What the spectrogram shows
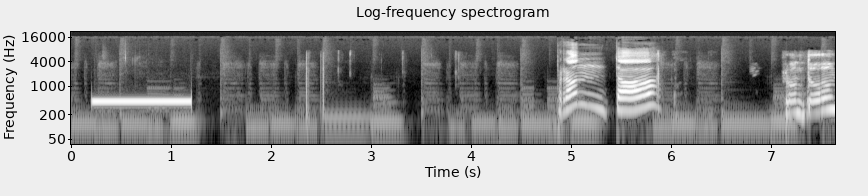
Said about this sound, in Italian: Adesso allora io lo chiamo. Chiamata in corso. Squilla, quindi.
